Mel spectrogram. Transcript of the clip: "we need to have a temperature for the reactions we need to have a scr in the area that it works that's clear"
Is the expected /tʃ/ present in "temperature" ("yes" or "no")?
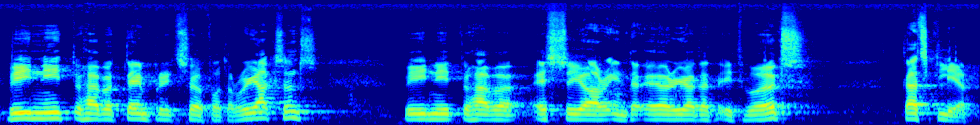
no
